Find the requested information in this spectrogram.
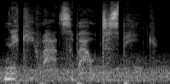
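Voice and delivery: shushing, very soft whisper; urgent-to-be-quiet stage whisper. Acted. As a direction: hush the others in a whisper. Hushing the others.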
